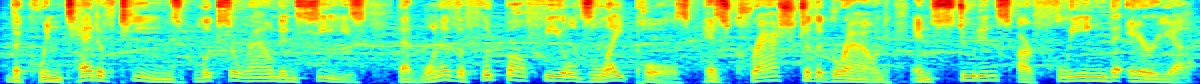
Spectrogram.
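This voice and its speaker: A man's voice: medium pitch, expressive, measured pace, hardly any pauses, a little mellow, slight background noise. A man delivering dramatic scripted narration as the narrator of an audio drama.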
